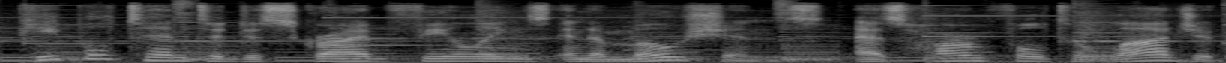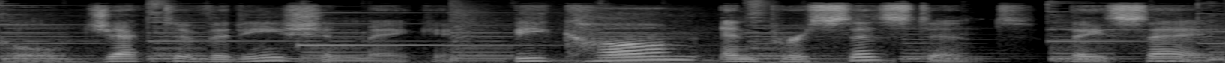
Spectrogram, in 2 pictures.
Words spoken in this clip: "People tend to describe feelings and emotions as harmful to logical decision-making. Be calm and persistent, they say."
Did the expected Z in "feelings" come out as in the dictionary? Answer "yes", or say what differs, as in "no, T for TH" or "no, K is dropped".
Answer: yes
